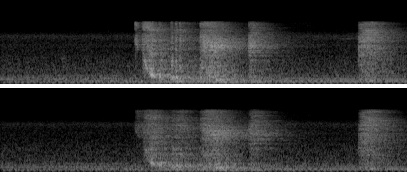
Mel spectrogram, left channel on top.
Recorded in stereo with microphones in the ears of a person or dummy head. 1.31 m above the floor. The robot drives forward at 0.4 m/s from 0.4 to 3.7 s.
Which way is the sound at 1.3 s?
45° left (ahead or behind).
